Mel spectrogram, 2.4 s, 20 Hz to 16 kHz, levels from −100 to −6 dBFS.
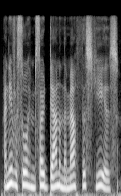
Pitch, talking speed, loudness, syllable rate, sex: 205 Hz, 270 wpm, -16 LUFS, 5.3 syllables/s, female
